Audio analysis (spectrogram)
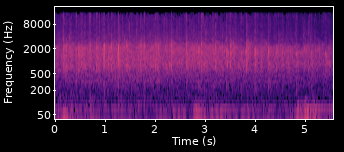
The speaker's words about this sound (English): A warm round of applause also for Dr. James Klotter.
